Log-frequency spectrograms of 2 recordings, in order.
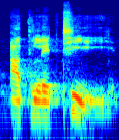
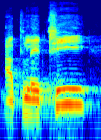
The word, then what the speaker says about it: athlete: The first word that we've collected for tonight is a word that many people mispronounce as athlete. Athlete, no. We say athlete.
